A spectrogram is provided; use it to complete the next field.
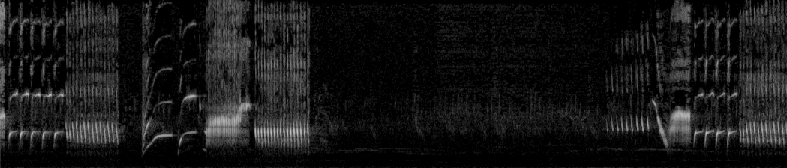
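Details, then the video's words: Canary singing in bursts: bright tonal notes, fast rolling trills and quick downward sweeps, broken by a quiet stretch of several seconds before the trilled phrases return. "غناء كناري لاسكوت ،لن يصمت كناريك عند سماع هذا الوحش Canary Bird singing"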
